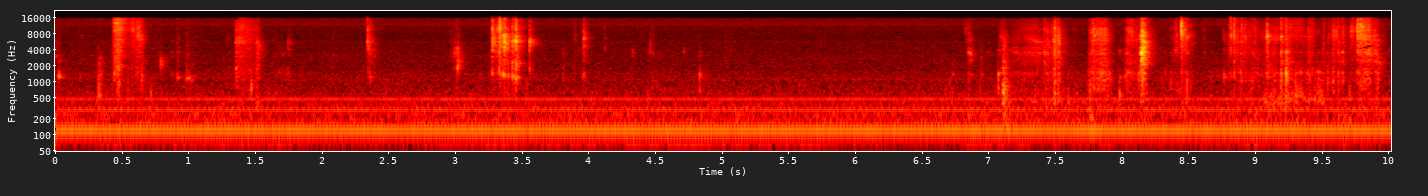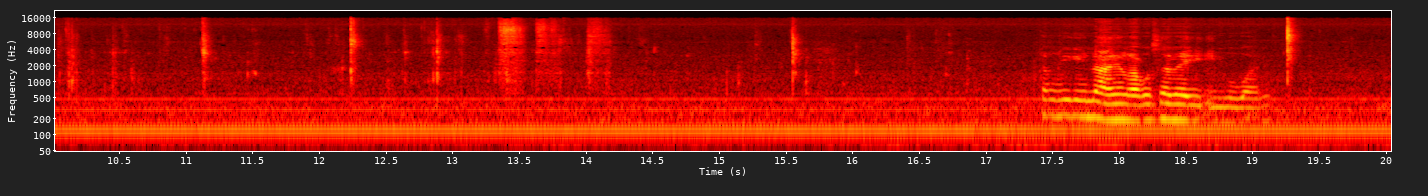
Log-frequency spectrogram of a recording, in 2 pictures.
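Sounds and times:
steady low hum: 0.0s - 20.0s
crab shell cracking and sucking: 2.3s - 4.2s, 6.9s - 14.6s.

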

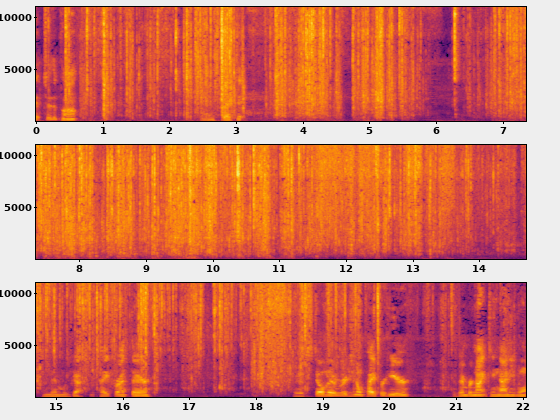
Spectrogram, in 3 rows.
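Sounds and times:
plastic bag crinkling: 0.1s - 21.1s.

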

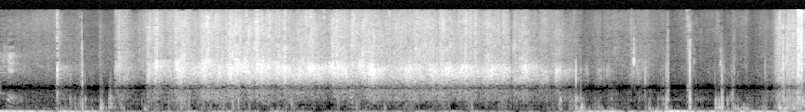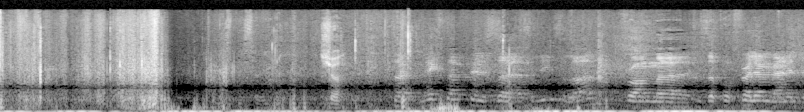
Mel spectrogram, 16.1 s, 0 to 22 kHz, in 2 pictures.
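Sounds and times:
audience applauding: 1.1s - 5.9s.

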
